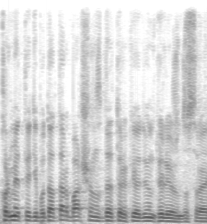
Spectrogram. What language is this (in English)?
Kazakh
